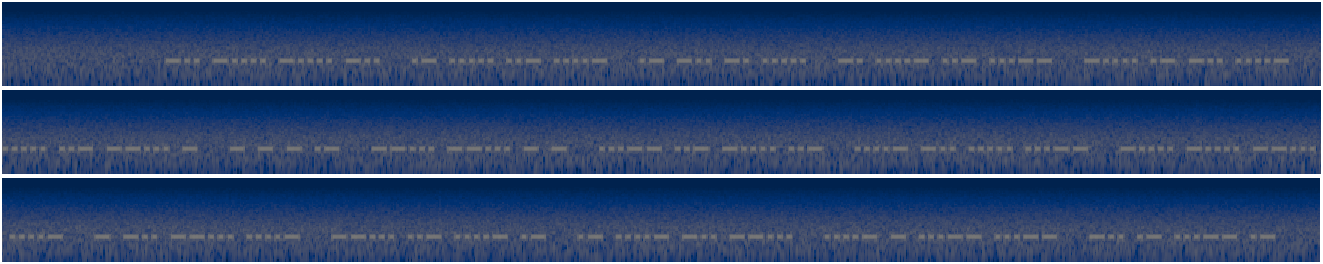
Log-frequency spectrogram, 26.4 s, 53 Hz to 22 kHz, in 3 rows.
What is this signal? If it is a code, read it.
Morse code (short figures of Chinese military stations), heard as a keyed tone, machine-sent, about 38 wpm, 330 Hz, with radio static and a narrow filter. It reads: 8668 1524 1895 9423 6184 5270 0001 7700 3262 4853 6674 0874 7241 1487 4033 8131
